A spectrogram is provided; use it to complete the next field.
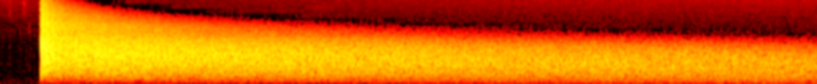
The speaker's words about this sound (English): The sound is a gun going off in an oil storage tank, right? Yeah, it's just a huge concrete vault.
